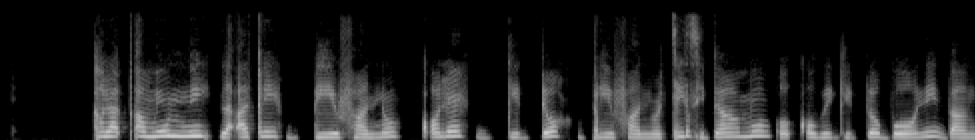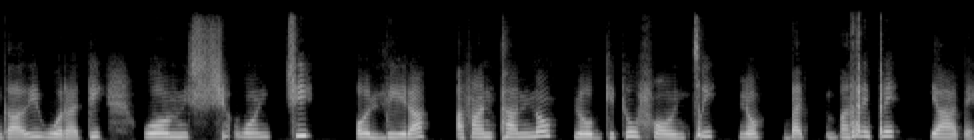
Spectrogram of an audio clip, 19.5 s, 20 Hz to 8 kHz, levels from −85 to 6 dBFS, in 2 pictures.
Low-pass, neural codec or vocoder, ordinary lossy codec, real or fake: 7.2 kHz; codec, 16 kHz, 1 kbps, FunCodec, trained on LibriTTS, 50 frames a second; MP3, 64 kbps; fake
